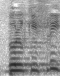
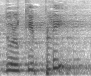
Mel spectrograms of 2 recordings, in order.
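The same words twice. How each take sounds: First: The name is said in a plain accent. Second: The name is said in a Sundanese accent.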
